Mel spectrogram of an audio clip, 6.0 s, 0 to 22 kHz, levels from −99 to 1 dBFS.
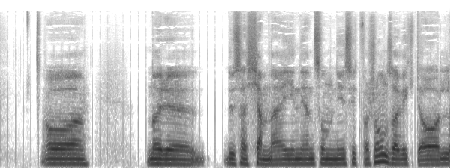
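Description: A Wi-Fi radio sitting close to the audio circuitry is being picked up and rectified, and its beacon repeats every 102.4 ms. That Wi-Fi interference runs through the whole speech clip as a steady tick close to ten times a second, sitting about 40 dB below the voice, so it is faint but clearly regular.

Also present from start to finish is generation loss. The speech has most likely been decoded and re-encoded around five times with a lossy codec, probably Vorbis at a rate near 64 kbit/s. Each pass requantised the audio on a shifted frame grid, and the errors stacked up. The result sounds swirly and hollow, with smeared consonant attacks, and nothing remains above 16.7 kHz.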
